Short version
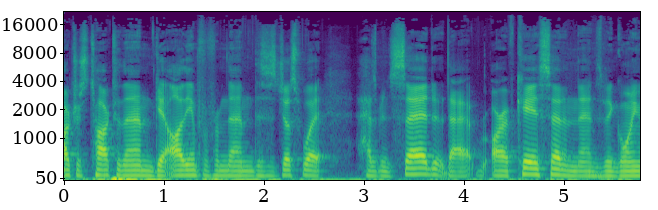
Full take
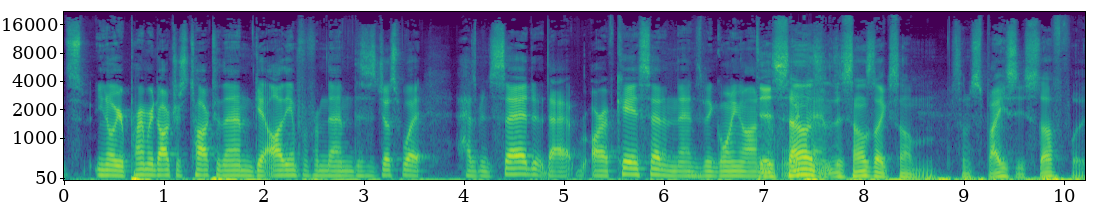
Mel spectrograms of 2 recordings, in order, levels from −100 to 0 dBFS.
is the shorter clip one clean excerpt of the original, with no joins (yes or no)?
yes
